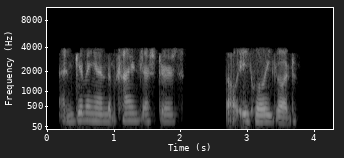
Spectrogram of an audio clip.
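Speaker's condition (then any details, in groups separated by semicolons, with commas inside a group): Cerebral palsy; past challenges speaking up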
